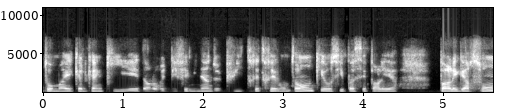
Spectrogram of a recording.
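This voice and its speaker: A woman's fairly low pitch in a monotone, flat intonation. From France, Dordogne (southwest). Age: 30s. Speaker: rugby coach, former international player. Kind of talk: interview. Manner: halting, many repetitions and fillers.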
